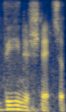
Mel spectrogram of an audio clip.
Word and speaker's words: Wiener Schnitzel: Yeah, well, it's actually it's Wiener Schnitzel because, of course, in German they pronounce W's as V's, Yes. so it's Wiener Schnitzel.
